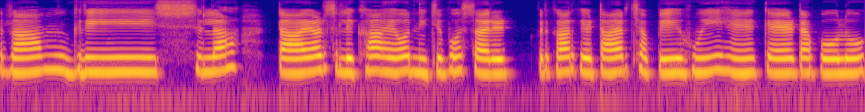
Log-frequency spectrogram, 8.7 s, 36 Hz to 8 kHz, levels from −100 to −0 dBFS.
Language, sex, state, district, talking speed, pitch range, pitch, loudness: Hindi, female, Punjab, Pathankot, 125 wpm, 240-260 Hz, 250 Hz, -15 LUFS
